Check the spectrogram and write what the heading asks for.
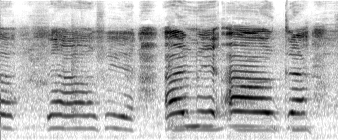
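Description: A young boy singing sholawat, an Islamic devotional song, unaccompanied, in short phrases of held notes. He sings louder in the second half.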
